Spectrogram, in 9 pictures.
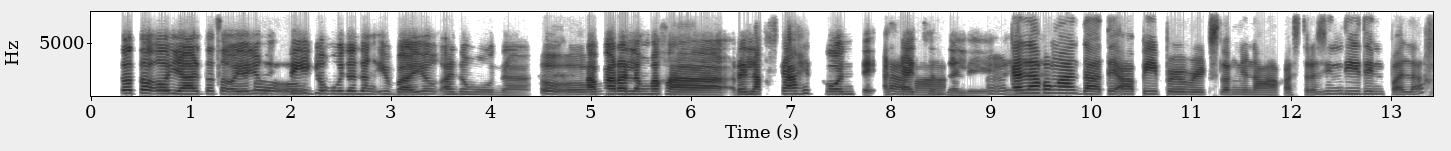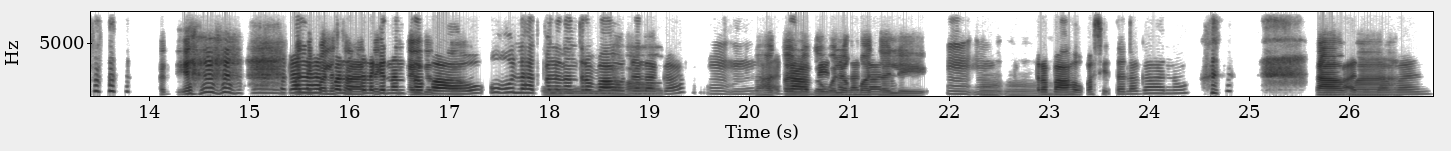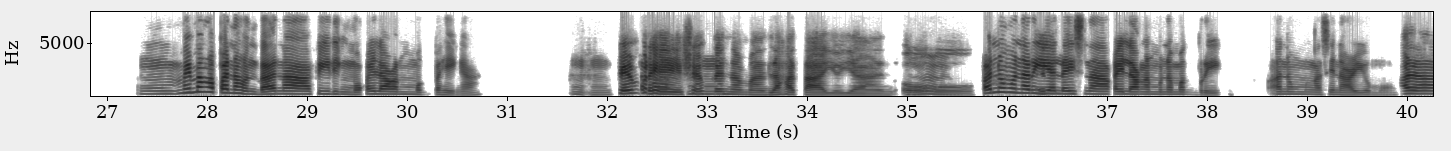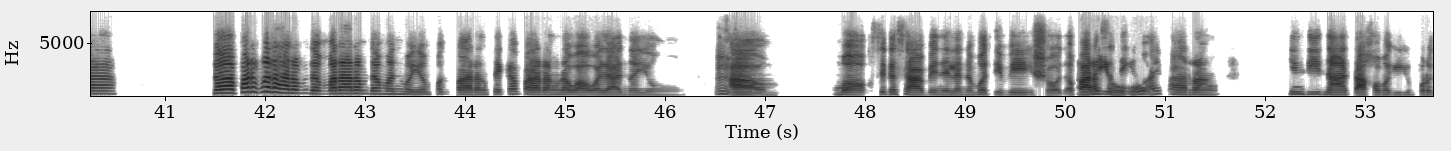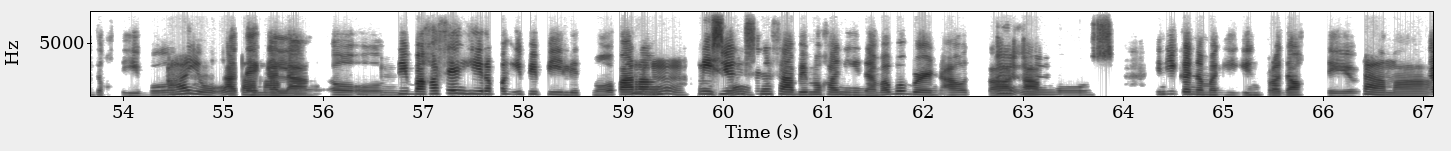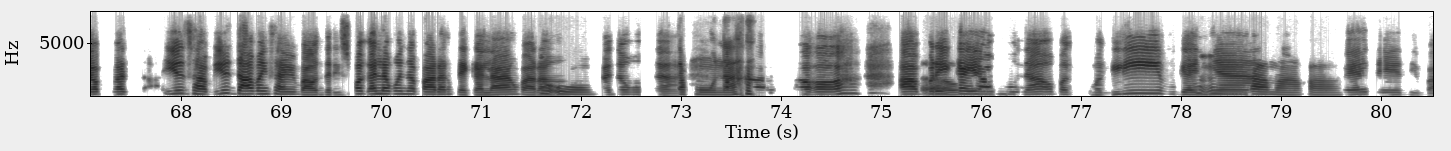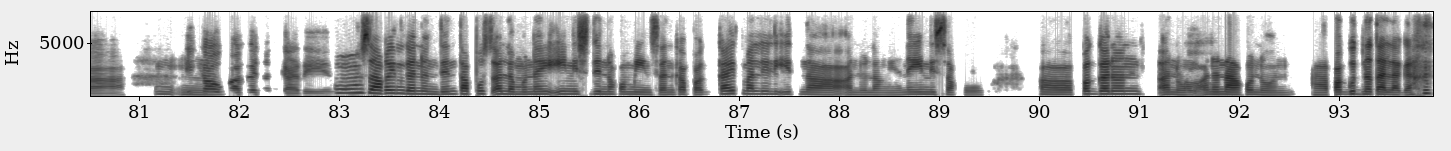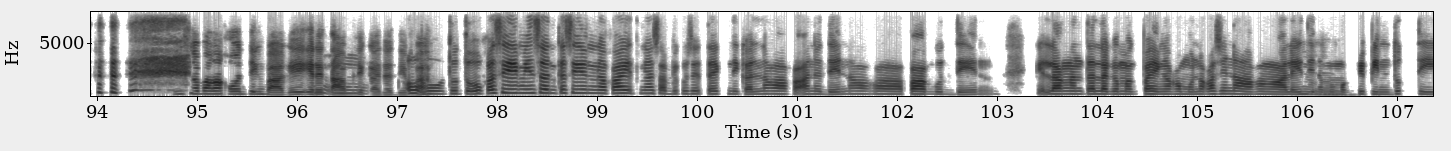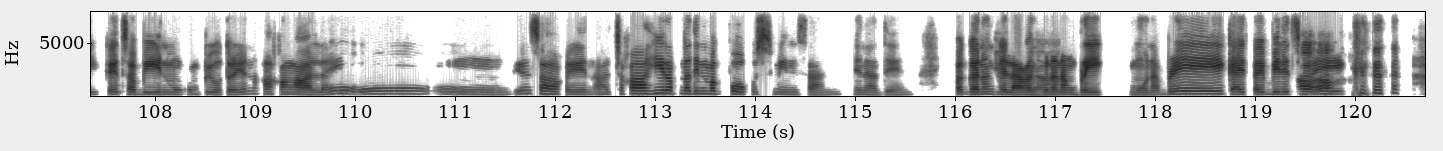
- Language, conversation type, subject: Filipino, unstructured, Ano ang mga tip mo para magkaroon ng magandang balanse sa pagitan ng trabaho at personal na buhay?
- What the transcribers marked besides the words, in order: other background noise; giggle; chuckle; giggle; other noise; chuckle; tapping; giggle; scoff; chuckle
